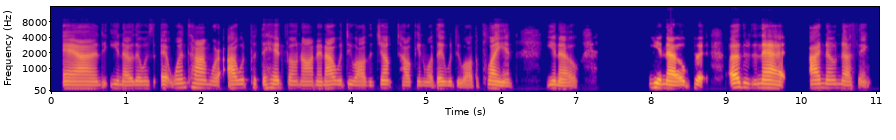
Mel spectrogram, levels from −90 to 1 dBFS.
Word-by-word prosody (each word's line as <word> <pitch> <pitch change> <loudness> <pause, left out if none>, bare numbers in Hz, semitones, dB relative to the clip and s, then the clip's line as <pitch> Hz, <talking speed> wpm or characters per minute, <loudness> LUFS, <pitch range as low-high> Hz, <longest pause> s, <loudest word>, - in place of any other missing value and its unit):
and, 145 -1 +1
you 160 - -8
know, 145 -1 -2
there 150 0 -4
was 150 -1 -9
at 155 - -1
one 175 +1 -4
time 170 -4 0
where 150 - -5
I - - +4
would 170 +1 -6
put 170 - -9
the - - -2
headphone 155 -2 -4
on 145 0 -3
and 145 0 -2
I 150 +1 +3
would 155 0 -6
do 155 -2 -6
all - - -2
the 140 - -12
junk-talking 140 -2 -6
while - - -7
they 145 +1 -1
would 145 0 -7
do - - -6
all - - -4
the - - -15
playing, 140 -5 0 0.4
you 155 - -3
know? 135 -2 -1 0.9
You 175 -1 +5
know? 150 -3 +7
But - - +3 0.3
other 190 0 +7
than 165 0 -8
that, 165 -2 +6 0.3
I 165 +1 +5
know 170 -1 -3
nothing. 150 -3 -4
155 Hz, 215 wpm, -23 LUFS, 145-165 Hz, 0.9 s, know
